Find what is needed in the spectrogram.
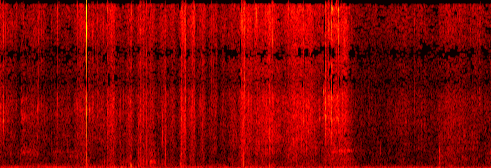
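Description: Dry pine needles and twigs crackling and rustling as a mushroom is dug and pulled out of the forest-floor litter, in a run of small irregular clicks and snaps.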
